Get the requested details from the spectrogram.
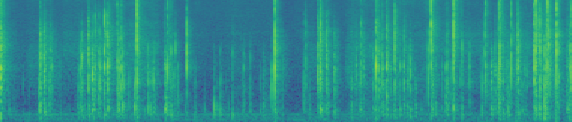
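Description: Long fingernails on one hand scratch and tap a full plastic bag of flour, making a rapid, uneven series of sharp, bright crinkles and clicks. Each one dies away almost instantly, with quiet gaps of soft rustling in between.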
